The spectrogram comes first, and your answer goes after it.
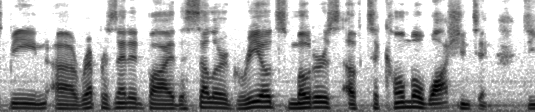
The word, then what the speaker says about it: Griot's: Oh, Griot's. The T is silent. The T is silent. Yeah, as in Target.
